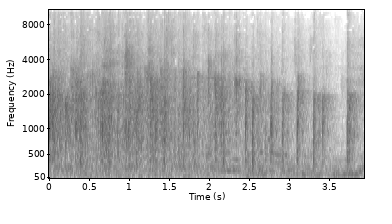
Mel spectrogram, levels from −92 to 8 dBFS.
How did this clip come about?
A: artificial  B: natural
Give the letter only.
B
